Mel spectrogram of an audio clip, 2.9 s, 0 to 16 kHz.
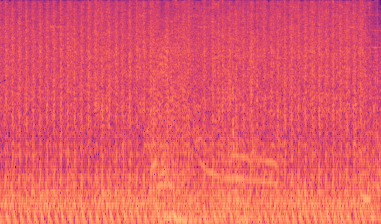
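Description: An MP7 submachine gun fires in The Division 2, rapid repeated shots in quick bursts, moderately loud over busy game ambience, with no talking.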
